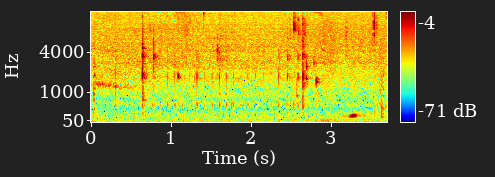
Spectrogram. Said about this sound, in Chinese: 唉，一想到这，只好再喝一口咖啡。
